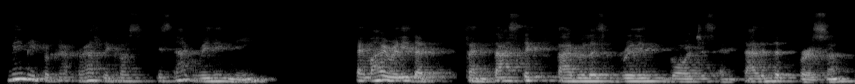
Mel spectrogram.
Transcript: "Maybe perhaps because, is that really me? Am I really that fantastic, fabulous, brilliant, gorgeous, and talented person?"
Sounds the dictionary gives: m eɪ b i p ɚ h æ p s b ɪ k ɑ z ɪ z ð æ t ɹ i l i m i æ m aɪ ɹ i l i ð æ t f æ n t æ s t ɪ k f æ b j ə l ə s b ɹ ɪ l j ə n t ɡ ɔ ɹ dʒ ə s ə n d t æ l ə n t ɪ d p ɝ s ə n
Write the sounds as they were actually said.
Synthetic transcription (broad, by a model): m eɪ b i p ɚ h æ p s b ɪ k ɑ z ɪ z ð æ t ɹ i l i m i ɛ m aɪ ɹ i l i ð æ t f æ n t æ s t ɪ k f æ b j ə l ə s b ɹ ɪ l j ə n t ɡ ɔ ɹ dʒ ə s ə n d t æ l ə n t ɪ d p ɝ s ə n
